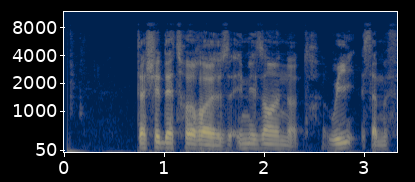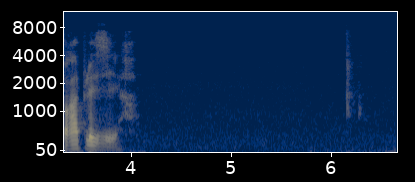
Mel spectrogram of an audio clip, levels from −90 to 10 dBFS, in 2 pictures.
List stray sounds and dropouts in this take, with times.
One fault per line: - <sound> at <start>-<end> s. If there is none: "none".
none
